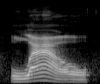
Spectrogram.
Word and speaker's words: Lau: This is from Lau Rhymes with Wow.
